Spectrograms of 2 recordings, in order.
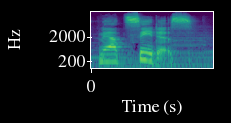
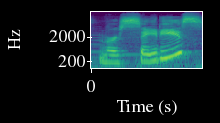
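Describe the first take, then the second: First: It is said the German way. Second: It is said the American English way.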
